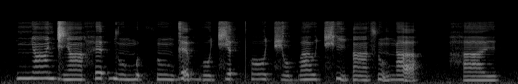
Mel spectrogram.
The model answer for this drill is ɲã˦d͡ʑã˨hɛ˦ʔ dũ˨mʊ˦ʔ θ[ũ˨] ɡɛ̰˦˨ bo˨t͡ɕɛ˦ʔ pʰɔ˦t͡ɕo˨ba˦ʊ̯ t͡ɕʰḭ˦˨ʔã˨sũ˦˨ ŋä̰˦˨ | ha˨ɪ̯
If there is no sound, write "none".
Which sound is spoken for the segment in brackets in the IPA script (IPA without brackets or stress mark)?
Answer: ũ˨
